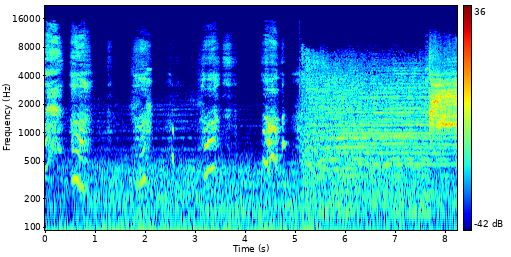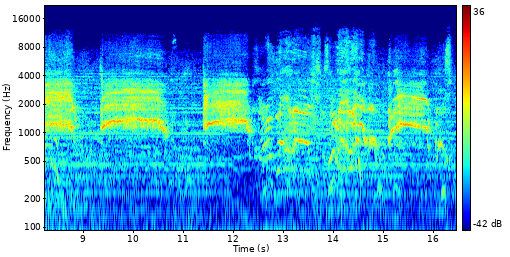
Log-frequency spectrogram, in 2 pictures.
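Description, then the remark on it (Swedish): A woman screams in anguish, loud, in repeated drawn-out wails broken by sharp gasping sobs, with no other talking: Laura Palmer's mother screaming in a scene by Laura Palmer's bed. “Och liksom hennes mamma sitter ju där och skriker.”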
